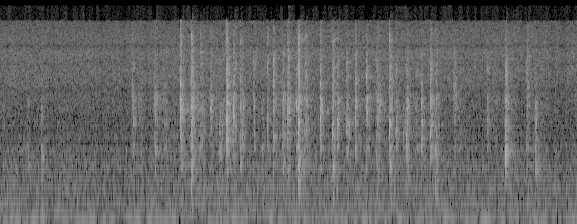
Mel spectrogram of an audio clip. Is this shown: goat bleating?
no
